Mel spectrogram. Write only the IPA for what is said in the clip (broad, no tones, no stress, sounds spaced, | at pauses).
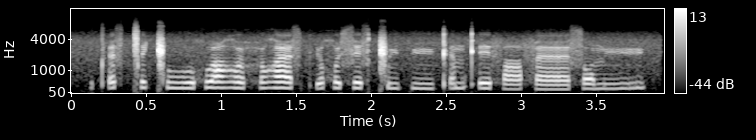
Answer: tʼ ɛ s ǀ e ǁ uː χʷ ɑː ʁ ɵ h ɵ ʁ æː s pʼ y χ y s e s ǁ yː p yː kʼ ɛ m kʼ e f ɑː f æː s ɔ m yː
